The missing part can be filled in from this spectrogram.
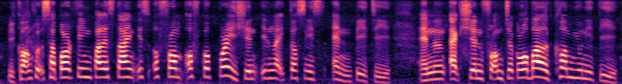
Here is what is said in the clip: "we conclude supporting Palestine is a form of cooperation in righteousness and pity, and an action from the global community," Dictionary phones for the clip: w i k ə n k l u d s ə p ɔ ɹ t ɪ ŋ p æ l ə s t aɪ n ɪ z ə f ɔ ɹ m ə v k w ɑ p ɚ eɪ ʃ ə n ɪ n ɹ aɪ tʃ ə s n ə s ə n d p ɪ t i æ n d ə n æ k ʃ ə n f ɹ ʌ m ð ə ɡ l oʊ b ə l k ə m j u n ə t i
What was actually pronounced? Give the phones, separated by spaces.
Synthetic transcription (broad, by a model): w i k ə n k l u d s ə p ɔ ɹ t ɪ ŋ p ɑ l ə s t aɪ n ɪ s ə f ɔ m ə f k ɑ p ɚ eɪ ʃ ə n ɪ n l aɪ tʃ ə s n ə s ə n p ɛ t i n ə n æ k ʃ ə n f ɹ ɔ m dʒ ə ɡ l oʊ b ə l k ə m j u n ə t i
